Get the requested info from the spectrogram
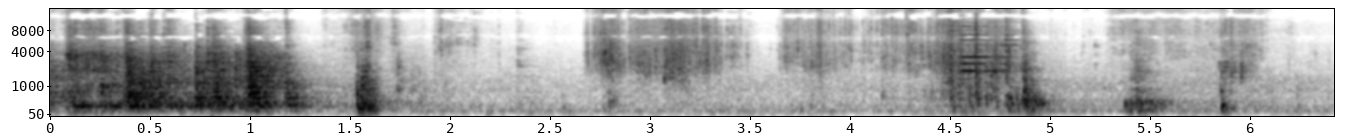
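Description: Cardboard and plastic packing wrap rustling and crinkling as trailer parts are pulled from their shipping box, in bursts, the longest and loudest in the first second and a half.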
